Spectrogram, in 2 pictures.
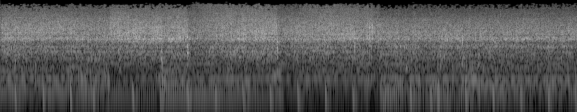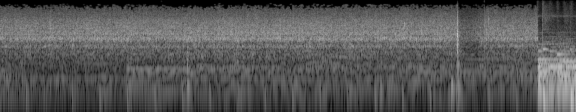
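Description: Garlic and onion frying in butter in a pan: a steady sizzle, with a single short knock near the end.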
